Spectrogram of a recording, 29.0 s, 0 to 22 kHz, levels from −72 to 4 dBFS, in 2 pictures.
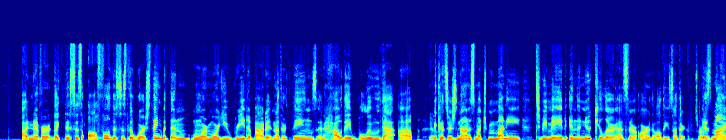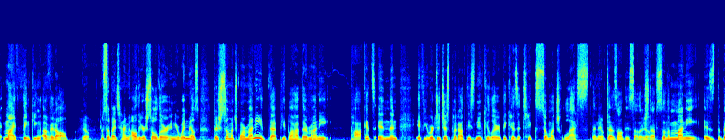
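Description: Repeated packet loss hits the speech twice, right after "that people have their" from 20.75 to 21.74 s and again after "in than" from 22.56 to 23.16 s. Packets kept failing to arrive, and each hole was bridged by stretching the preceding sound, with the longest gap near 64 ms in the first burst. About a fifth of each stretch is patched, so the voice turns choppy and robotic, with brief pieces missing before "to just put out".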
